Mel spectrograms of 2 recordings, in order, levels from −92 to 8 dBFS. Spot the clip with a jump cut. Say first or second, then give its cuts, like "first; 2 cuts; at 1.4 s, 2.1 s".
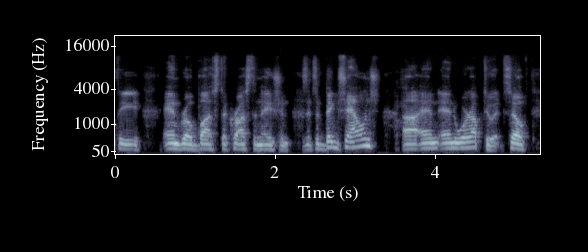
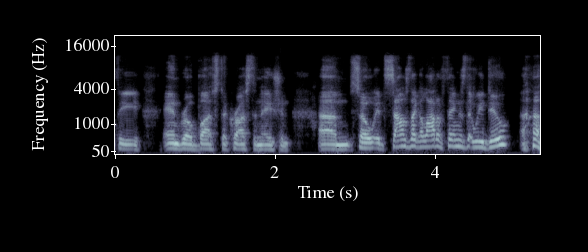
first; 1 cut; at 2.3 s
